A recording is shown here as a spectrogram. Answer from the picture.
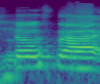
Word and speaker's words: Xhosa: Oh, you're saying Xhosa. Xhosa, it's Xhosa.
